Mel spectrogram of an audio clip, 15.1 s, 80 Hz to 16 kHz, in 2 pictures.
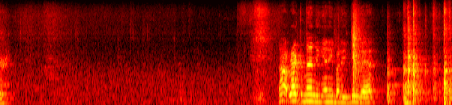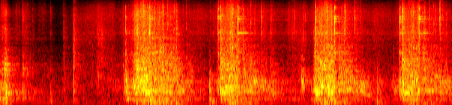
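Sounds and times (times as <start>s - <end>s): pull starter cord: 9.6s - 15.0s
small engine sputtering and dying: 9.6s - 15.0s.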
